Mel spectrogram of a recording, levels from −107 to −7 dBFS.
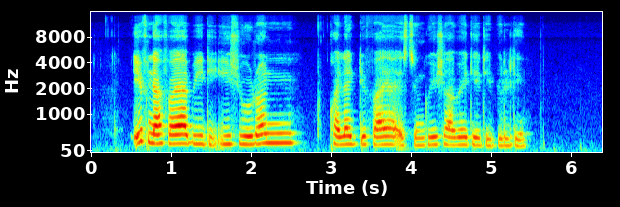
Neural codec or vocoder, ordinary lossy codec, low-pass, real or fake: none; none; 14.4 kHz; real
